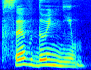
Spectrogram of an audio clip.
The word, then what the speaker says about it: псевдонім: Вітаю у промову сьогодні пропоную визначитися з наголосом у слові псевдонім Так саме псевдонім а не псевдонім якщо боїтеся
